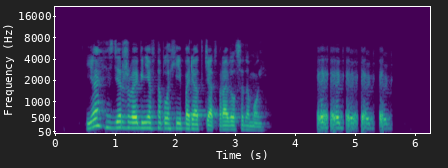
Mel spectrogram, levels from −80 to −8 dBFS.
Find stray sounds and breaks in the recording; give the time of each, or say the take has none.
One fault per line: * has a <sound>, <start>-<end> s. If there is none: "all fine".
* has a laugh, 4.4-5.6 s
